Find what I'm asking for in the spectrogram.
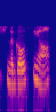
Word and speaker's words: négociant: So what is a négociant? It's French, négociant.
